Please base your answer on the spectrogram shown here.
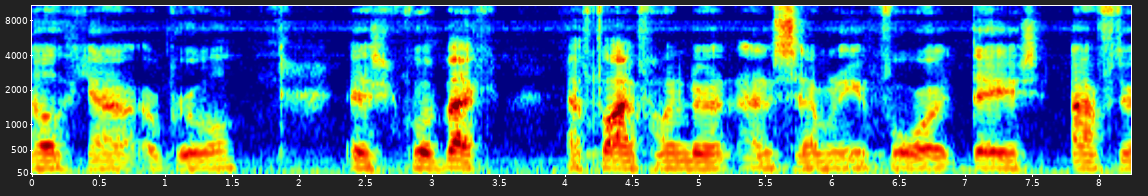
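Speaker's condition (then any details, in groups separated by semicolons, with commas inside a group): ALS, sporadic; speech affected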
